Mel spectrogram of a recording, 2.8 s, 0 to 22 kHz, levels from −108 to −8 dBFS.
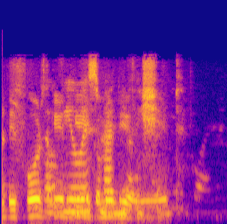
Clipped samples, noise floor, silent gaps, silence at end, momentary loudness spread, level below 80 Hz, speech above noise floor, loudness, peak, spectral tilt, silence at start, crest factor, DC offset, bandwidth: under 0.1%; -47 dBFS; none; 0.35 s; 6 LU; -58 dBFS; 30 dB; -16 LUFS; -2 dBFS; -3 dB/octave; 0 s; 16 dB; under 0.1%; 8.4 kHz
